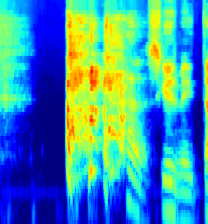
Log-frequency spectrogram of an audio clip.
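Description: A few harsh, close coughs in quick succession, followed by a short throat-clearing sound.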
